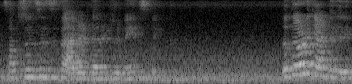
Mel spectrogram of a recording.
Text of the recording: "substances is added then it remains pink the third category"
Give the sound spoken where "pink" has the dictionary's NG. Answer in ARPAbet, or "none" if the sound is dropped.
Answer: none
